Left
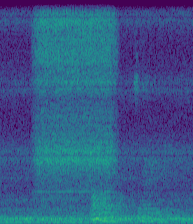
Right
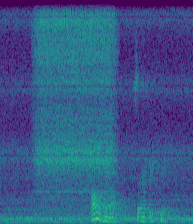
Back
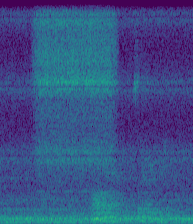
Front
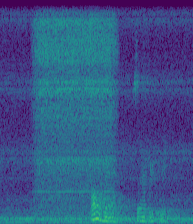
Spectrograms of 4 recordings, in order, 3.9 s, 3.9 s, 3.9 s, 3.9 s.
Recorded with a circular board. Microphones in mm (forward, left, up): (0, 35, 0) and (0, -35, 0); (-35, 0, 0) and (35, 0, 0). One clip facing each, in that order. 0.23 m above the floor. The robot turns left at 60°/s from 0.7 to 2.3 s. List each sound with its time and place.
1.8 s a woman speaking: 30° right, 4 m; by 3.4 s 60° right, 4 m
